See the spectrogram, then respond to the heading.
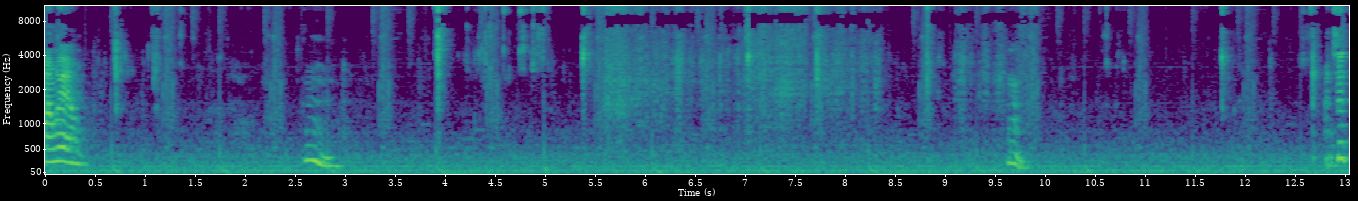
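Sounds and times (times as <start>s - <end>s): soft chewing and mouth clicks: 0.5s - 12.8s
person humming: 2.5s - 3.0s
paper napkin rustling: 5.4s - 10.1s.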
